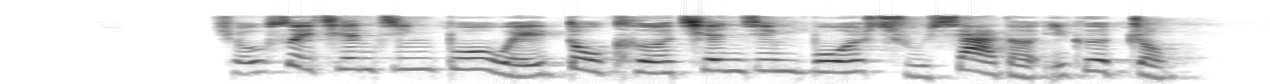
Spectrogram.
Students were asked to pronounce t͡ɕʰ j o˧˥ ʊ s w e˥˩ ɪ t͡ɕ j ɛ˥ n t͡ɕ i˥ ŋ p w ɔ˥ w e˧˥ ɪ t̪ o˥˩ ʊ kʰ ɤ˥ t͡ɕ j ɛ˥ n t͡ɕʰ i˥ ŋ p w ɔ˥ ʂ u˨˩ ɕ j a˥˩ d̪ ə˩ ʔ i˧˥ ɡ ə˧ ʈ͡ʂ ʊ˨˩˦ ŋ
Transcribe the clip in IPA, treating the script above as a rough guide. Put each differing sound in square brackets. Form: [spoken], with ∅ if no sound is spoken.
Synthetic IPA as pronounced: t͡ɕʰ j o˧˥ ʊ s w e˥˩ ɪ [t͡ɕʰ] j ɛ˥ n t͡ɕ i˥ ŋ p w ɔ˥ w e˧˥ ɪ t̪ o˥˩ ʊ kʰ ɤ˥ [t͡ɕʰ] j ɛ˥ n [t͡ɕ] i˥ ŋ p w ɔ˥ ʂ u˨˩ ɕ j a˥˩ d̪ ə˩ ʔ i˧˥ ɡ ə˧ ʈ͡ʂ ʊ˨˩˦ ŋ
